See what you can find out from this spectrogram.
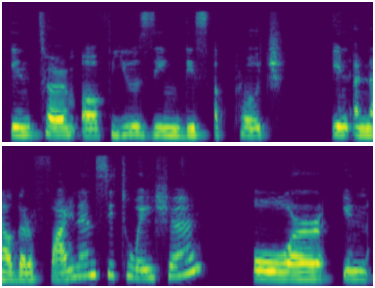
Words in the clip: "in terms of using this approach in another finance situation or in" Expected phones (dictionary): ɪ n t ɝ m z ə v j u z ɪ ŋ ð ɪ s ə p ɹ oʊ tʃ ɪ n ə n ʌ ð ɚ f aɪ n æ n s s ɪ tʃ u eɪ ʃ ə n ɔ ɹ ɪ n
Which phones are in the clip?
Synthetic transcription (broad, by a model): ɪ n t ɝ m ə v j u z ɪ ŋ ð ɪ s ə p ɹ oʊ tʃ ɪ n ə n ʌ ð ɚ f aɪ n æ n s s ɪ tʃ u eɪ ʃ ə n ɔ ɹ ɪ n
